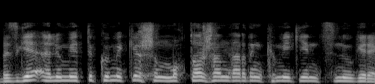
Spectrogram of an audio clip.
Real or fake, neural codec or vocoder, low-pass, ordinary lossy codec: real; none; 7.2 kHz; AAC, 32 kbps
